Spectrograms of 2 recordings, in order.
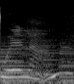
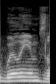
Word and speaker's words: Willems: I'm not Willems. – Yeah, I actually think it is Willems. I think I said it wrong last time. I said Williams last time.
